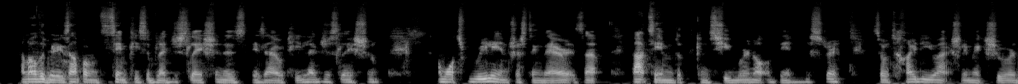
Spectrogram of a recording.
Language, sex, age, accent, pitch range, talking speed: English, male, 30-49, British, 95-110 Hz, 220 wpm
